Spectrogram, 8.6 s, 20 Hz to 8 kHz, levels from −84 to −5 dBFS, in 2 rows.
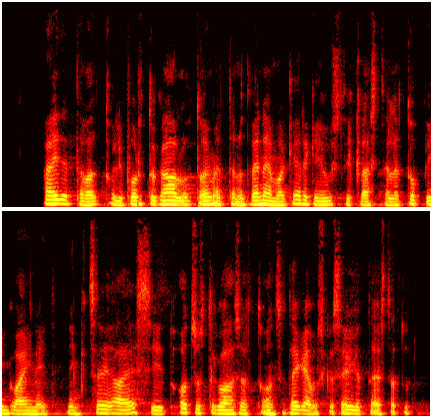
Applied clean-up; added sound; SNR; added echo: none; none; none; reverberation time 1.3 s.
